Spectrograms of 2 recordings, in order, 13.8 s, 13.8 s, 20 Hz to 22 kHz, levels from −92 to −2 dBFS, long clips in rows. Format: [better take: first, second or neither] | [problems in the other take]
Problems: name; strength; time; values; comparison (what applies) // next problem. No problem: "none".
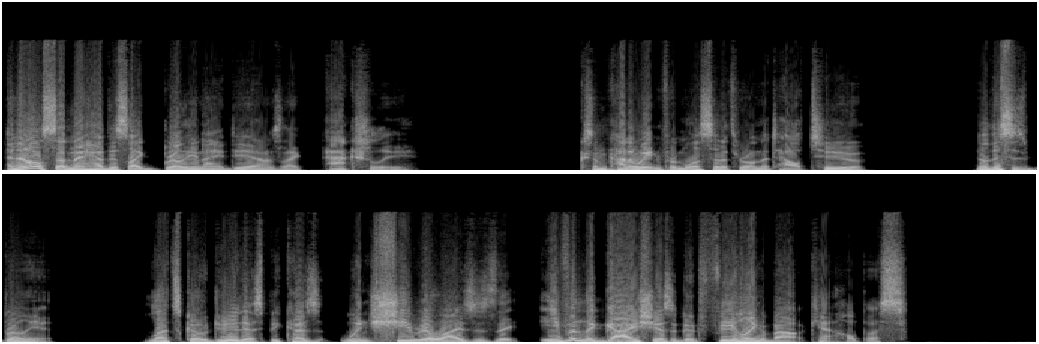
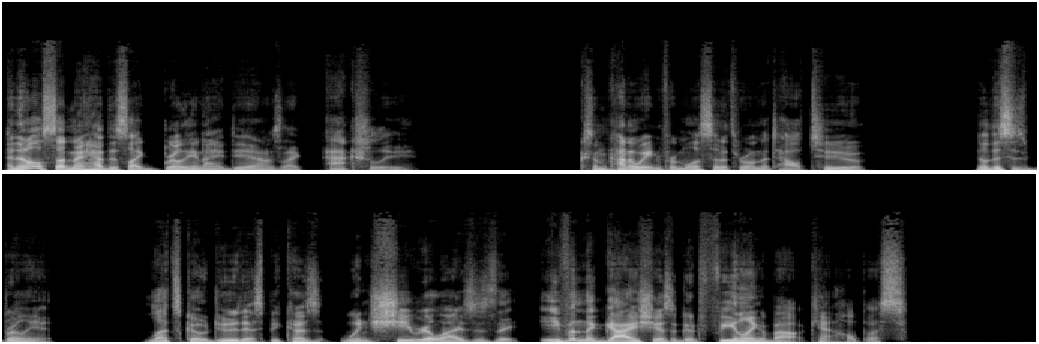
second | distortion; heavy; 9% of the sound clipped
